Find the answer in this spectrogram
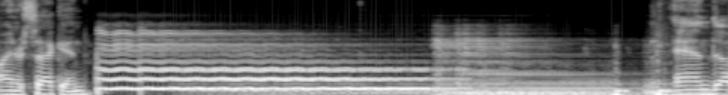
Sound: distorted reverb

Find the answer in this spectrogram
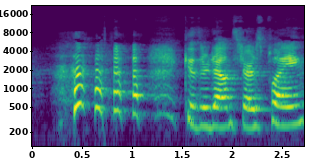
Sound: laughs

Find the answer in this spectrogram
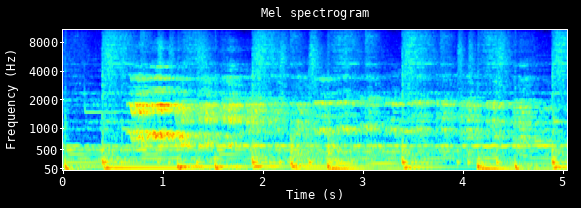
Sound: creepy laughing

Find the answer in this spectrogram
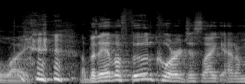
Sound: chuckles

